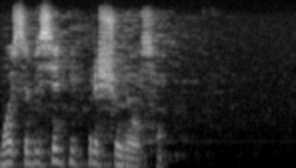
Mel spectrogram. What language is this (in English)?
Russian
